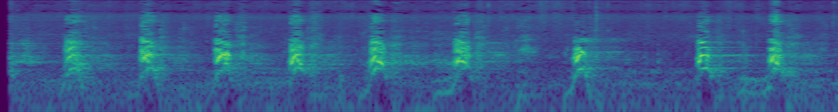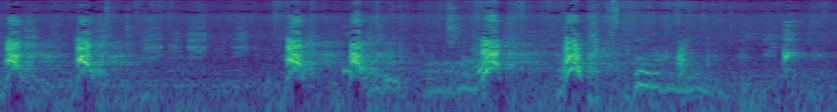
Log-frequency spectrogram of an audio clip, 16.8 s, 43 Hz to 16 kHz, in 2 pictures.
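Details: Resident dogs, a Rottweiler and a German shepherd, meeting a new Golden Retriever and showing superiority in the pack order: a run of loud, sharp barks, about one every 0.7 seconds, with brief pauses between bursts and faint room noise.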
